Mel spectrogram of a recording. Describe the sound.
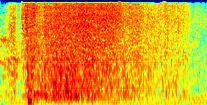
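Splash of a person losing their footing and falling backward into water, a loud rushing burst of churning water that holds steady and slowly eases off.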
